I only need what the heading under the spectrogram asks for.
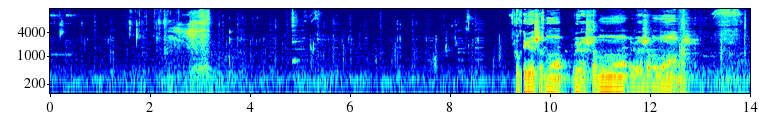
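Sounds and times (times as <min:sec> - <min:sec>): chewing crispy fried chicken: 0:00.1 - 0:09.9.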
